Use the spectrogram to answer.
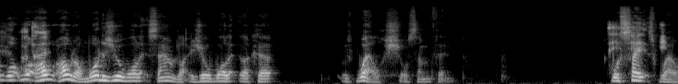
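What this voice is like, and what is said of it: Usual voice. Nothing is said of it.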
